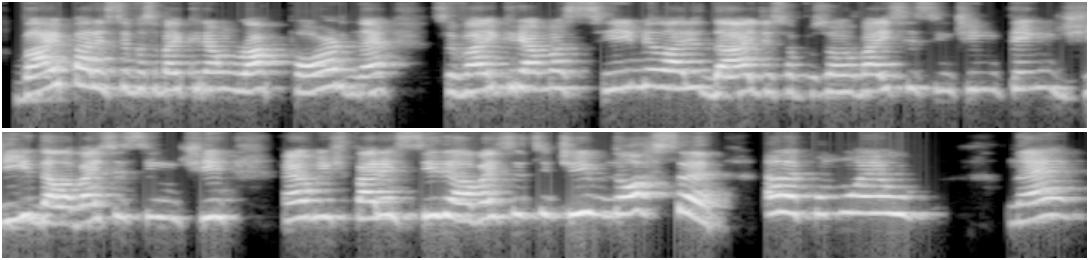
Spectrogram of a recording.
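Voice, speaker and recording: A woman teaching an online lesson on body language as a communication coach, talking loudly and emphatically and often checking in with the audience. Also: sits high. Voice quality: loud, projecting voice. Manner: emphatic, with frequent "né?" and "gente". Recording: roomy echo.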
